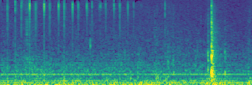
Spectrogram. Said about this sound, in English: I have an idea here. Yeah, here it is. This is a little bell. Can you hear it?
